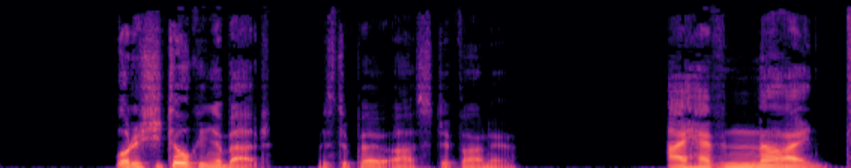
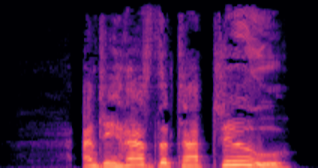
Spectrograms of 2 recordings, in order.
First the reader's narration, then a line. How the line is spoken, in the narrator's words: Klaus cried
